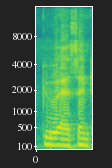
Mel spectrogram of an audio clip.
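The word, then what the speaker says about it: quiescent: तो क्यूएसेंट है इसका प्रोनाउंसिएशन, क्यूएसेंट।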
